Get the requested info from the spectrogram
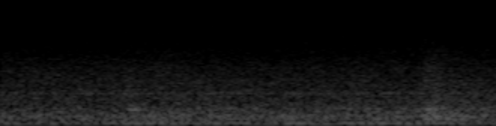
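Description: Near silence: faint room tone with a low steady hiss.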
